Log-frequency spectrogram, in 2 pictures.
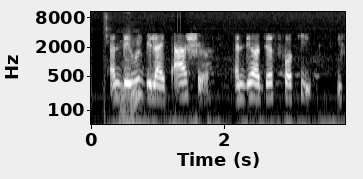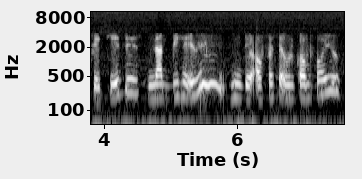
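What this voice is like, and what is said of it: Haitian French accent. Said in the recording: “What's your accent? I like your accent. What is it? ... I'm from Haiti. I speak French”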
